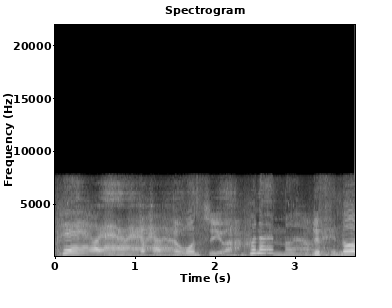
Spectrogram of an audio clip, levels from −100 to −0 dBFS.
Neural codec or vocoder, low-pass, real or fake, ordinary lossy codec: codec, 16 kHz, 0.5 kbps, X-Codec, HuBERT features, trained on LibriSpeech; none; fake; none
